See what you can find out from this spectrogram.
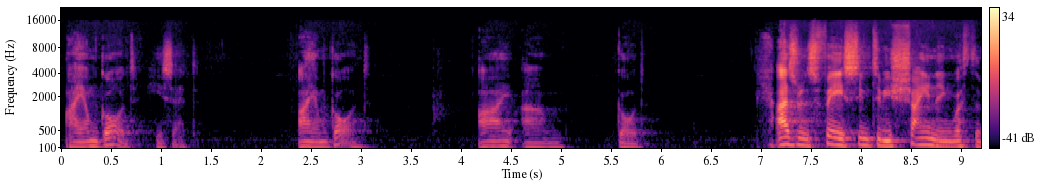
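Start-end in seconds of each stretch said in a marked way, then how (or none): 0.1-5.8 low, soft, slow and weighty; slow and solemn. Acted. Jesus tells Azrin slowly, softly: I am God. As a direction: let each word land slowly and softly. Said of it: "Then very slowly, he repeated".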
